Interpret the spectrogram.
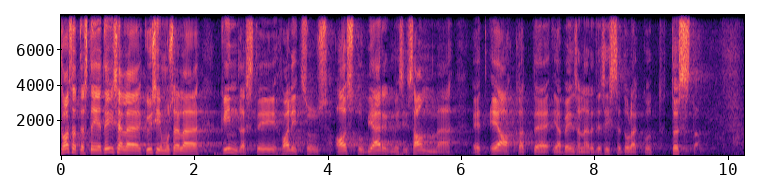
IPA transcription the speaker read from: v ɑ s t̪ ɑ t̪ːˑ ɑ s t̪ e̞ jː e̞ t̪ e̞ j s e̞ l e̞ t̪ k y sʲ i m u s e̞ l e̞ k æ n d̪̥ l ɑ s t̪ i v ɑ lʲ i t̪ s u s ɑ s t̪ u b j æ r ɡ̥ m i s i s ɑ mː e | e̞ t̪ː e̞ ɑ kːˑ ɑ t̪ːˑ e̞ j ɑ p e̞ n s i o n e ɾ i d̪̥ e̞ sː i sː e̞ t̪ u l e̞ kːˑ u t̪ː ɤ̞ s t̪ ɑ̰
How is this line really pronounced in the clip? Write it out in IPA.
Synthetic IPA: v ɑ s t̪ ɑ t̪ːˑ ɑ s t̪ e̞ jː e̞ t̪ e̞ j s e̞ l e̞ k y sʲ i m u s e̞ l e̞ k i n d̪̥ l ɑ s t̪ i v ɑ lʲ i t̪ s u s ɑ s t̪ u b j æ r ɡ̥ m i s i s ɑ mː e | e̞ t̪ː e̞ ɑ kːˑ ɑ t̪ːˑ e̞ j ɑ p e̞ n s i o n e ɾ i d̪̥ e̞ s i sː e̞ t̪ u l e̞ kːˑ u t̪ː ɤ̞ s t̪ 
